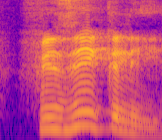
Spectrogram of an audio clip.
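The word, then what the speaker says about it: physically: और देखिए फिजिकली, हम क्या पढ़ते हैं, फिजिकली, ये देखिए फिजिकली, तो यहां पर भी ए का उच्चारण नहीं हो रहा है।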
